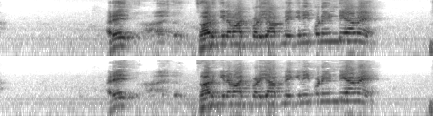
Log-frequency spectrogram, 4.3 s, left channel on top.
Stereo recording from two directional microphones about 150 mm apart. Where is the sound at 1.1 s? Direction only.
30° left (ahead or behind).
